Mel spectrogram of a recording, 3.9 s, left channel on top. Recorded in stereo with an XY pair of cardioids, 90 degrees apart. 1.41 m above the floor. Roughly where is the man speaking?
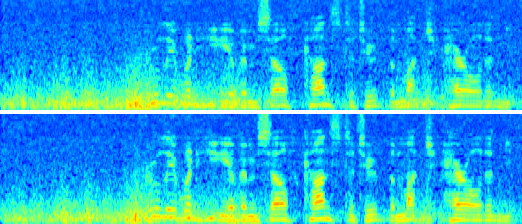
Ahead right.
